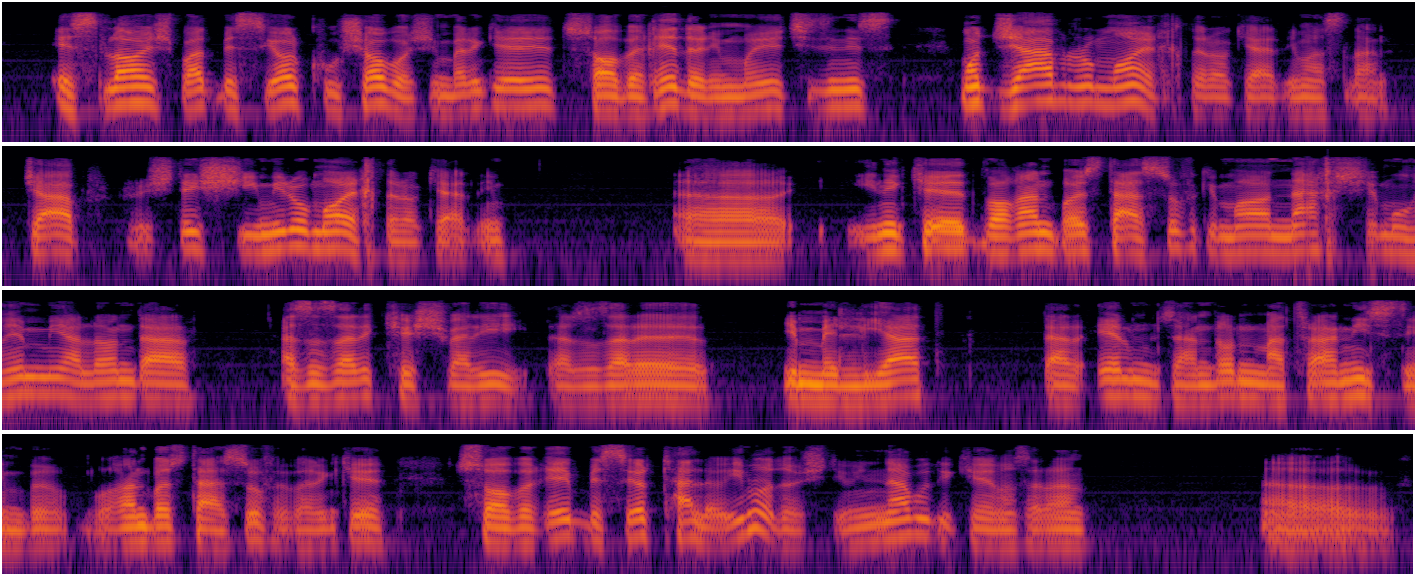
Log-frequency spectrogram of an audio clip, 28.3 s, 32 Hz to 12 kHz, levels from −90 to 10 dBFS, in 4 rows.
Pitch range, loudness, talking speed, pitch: 110-150 Hz, -23 LUFS, 135 wpm, 125 Hz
